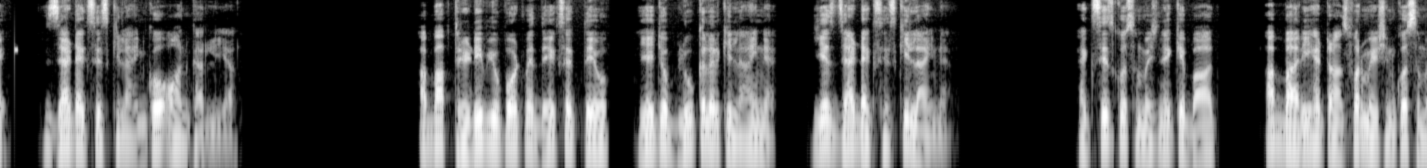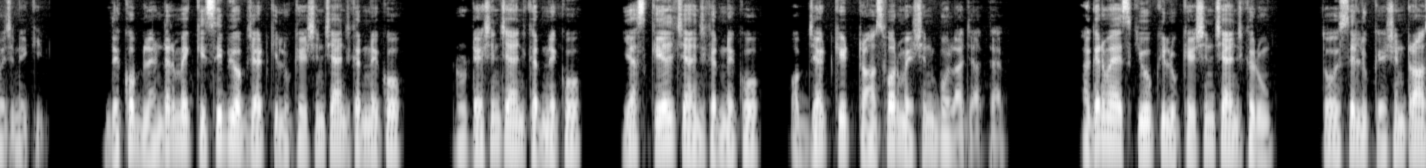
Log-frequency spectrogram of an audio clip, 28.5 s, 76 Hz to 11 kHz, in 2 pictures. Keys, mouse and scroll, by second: 0.1 click.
